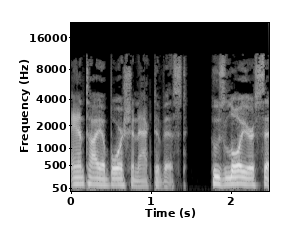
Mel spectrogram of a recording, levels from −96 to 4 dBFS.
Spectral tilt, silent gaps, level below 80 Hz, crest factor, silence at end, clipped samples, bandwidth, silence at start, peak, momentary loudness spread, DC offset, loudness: -5.5 dB/octave; none; -44 dBFS; 14 dB; 0 s; under 0.1%; 11.5 kHz; 0 s; -2 dBFS; 15 LU; under 0.1%; -16 LUFS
